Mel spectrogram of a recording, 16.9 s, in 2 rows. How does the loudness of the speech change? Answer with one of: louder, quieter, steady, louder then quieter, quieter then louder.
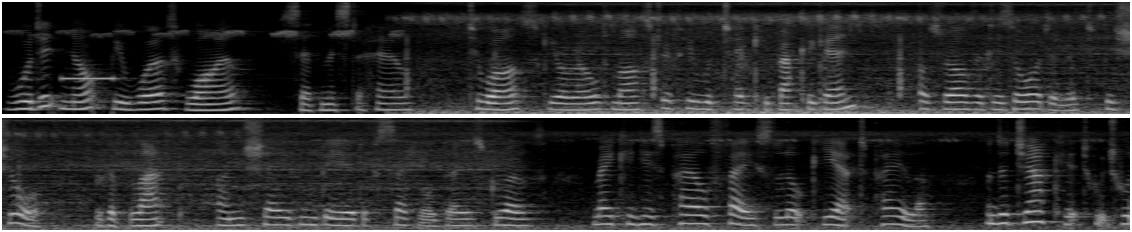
steady.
